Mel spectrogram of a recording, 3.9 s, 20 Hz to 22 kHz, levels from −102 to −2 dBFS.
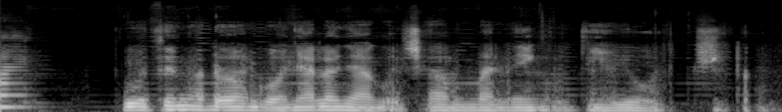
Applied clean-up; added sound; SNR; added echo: neural mask model DeepFilterNet 3.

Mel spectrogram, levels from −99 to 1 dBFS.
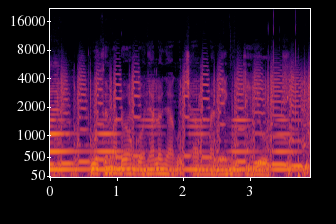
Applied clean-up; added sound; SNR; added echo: none; Wind instrument, woodwind instrument + Electric guitar; -3 dB; none.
